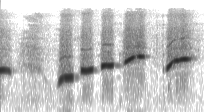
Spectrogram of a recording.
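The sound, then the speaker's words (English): Human whistling: a short tune of several bright notes in quick succession, some sliding upward in pitch, clear and alone. “I'm trying to teach them all to whistle because I saw a bridge over the river Kwai.”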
